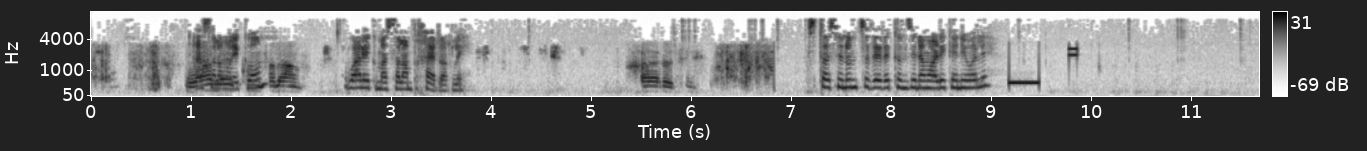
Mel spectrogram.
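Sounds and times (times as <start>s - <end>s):
speech: 1.0s - 3.9s, 5.5s - 6.2s, 7.2s - 9.1s
short loud electronic beep of a dropped phone line: 9.2s - 9.9s.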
